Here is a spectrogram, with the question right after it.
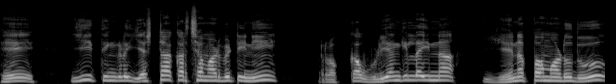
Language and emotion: Kannada, fearful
